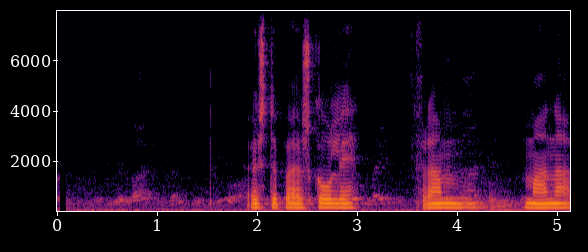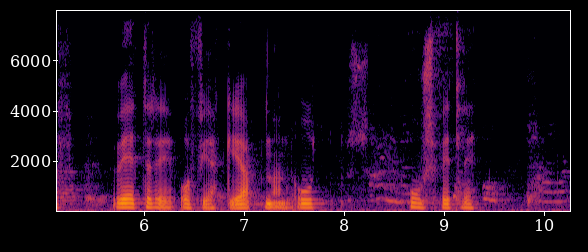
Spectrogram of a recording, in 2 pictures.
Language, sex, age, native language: Icelandic, female, 60-69, Icelandic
